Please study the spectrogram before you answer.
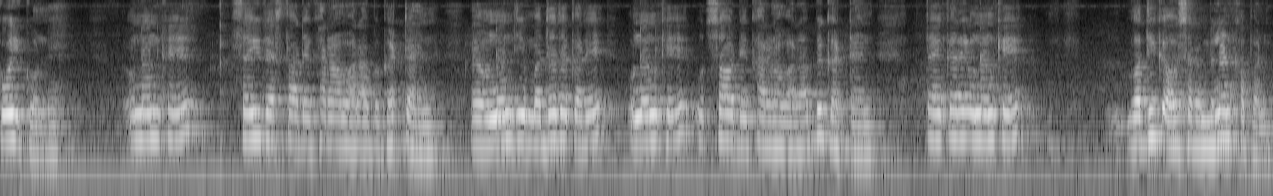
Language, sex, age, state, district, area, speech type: Sindhi, female, 60+, Maharashtra, Mumbai Suburban, urban, spontaneous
